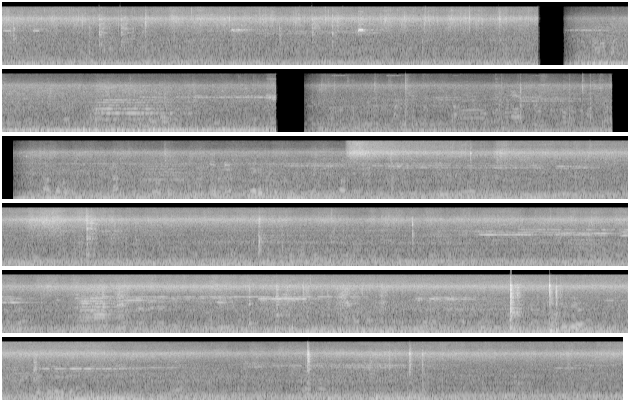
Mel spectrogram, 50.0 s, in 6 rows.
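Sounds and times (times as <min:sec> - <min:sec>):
eggs sizzling on a griddle: 0:00.0 - 0:07.2, 0:21.2 - 0:50.0
metal utensils clinking: 0:01.1 - 0:02.1, 0:26.0 - 0:26.7, 0:36.5 - 0:38.7, 0:40.0 - 0:41.0
metal spatula scraping: 0:25.5 - 0:26.7, 0:34.2 - 0:39.0
metal clicks on griddle: 0:40.2 - 0:40.9.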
